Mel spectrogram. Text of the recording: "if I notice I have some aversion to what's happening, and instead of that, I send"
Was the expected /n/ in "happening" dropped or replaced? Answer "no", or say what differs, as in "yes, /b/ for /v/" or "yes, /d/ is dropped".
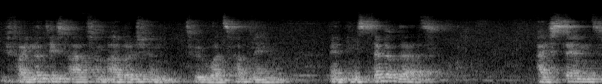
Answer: no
